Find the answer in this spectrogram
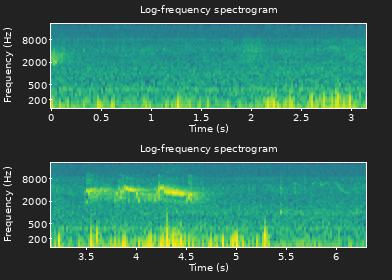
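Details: Brown-eared bulbul perched on an antenna, calling as if talking to companions; a short burst of high, squeaky, wavering notes in the middle, over a steady low rumble of background noise.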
